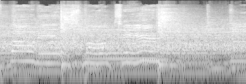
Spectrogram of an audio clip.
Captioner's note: cheers and applause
